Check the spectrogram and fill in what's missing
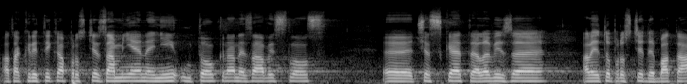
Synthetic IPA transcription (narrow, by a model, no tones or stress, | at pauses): ʔat̪akɾɪt̪ɪkapɾo̞scɛzamɲɛnɛɲiʔuːt̪oknanɛzaːvɪslost̪ | t͡ʃɛskɛːt̪ɛlɛvɪzɛʔalɛjɛt̪o̞pɾo̞scɛdɛbat̪a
